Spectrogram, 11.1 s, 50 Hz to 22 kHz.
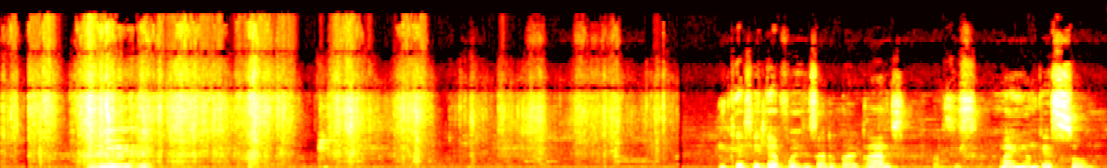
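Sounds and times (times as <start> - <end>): faint clicks and rustles: 0.0 - 6.8.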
